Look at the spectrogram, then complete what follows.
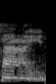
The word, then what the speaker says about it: ทราย: จะ อ่าน ออก เสียง ว่า ซอ อา ยอ ทราย นะ คะ อีก ต่อ ไป คำ นี้ ค่ะ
